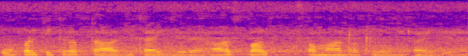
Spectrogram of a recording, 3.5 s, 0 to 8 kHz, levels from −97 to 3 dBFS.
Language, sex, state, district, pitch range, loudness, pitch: Hindi, female, Bihar, Madhepura, 215-245 Hz, -18 LUFS, 220 Hz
